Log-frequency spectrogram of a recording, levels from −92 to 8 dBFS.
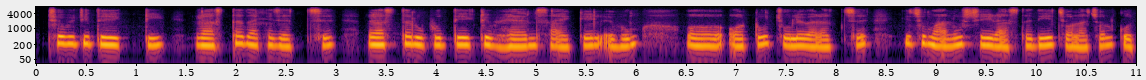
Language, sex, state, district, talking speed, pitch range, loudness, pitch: Bengali, female, West Bengal, North 24 Parganas, 130 wpm, 180-215 Hz, -16 LUFS, 195 Hz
